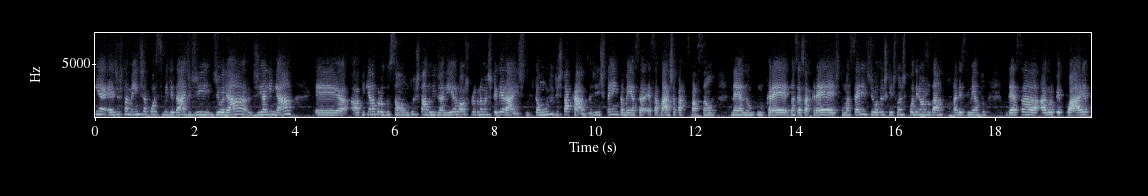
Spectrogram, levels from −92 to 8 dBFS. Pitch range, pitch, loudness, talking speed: 220-250 Hz, 235 Hz, -23 LUFS, 165 wpm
